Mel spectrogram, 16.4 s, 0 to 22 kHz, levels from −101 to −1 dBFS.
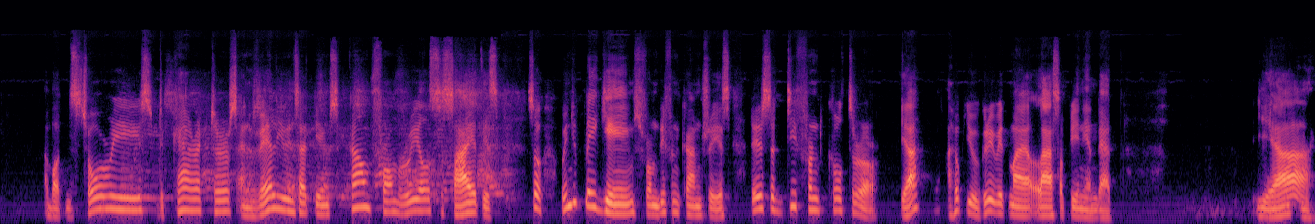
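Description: From 1.5 to 6.57 s, feedback echo between two devices: the speech returns about a third of a second later, peaking at about 16 dB below it. Two devices in one room share the call, and neither echo canceller removes the other's playback. Unlike reverberation, the repeat is a distinct, evenly delayed copy.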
